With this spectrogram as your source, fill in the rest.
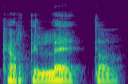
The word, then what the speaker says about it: cartelletta: If you want to speak like people from Milano, you can pronounce this word with an open E, that is, with an /è/ sound, not with an /e/ sound. You can say /cartellètta/.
